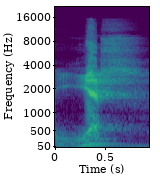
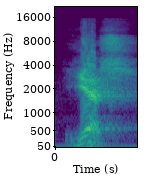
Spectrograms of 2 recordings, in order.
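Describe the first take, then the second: First: Low, stern imitation of the guru; imitated stern, low-pitched authority; really stern. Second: Playful imitation, louder and lifted; imitating a boyishly amused guru; smiling. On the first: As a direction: say it deep and severe, as a mock reprimand. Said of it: "he went really stern". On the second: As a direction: say it through a big smile. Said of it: "this big smile came on his face".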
